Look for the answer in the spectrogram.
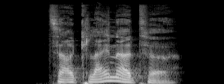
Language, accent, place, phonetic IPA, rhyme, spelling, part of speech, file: German, Germany, Berlin, [t͡sɛɐ̯ˈklaɪ̯nɐtə], -aɪ̯nɐtə, zerkleinerte, adjective / verb, De-zerkleinerte.ogg
- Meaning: inflection of zerkleinert: 1. strong/mixed nominative/accusative feminine singular 2. strong nominative/accusative plural 3. weak nominative all-gender singular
